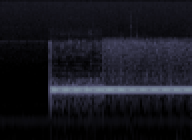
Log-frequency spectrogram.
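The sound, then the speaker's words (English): A steady telephone dial tone switches on abruptly after half a second of near silence and holds loud and unbroken, with no voices. “Making phone calls now.”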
